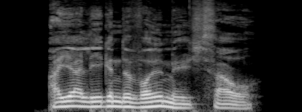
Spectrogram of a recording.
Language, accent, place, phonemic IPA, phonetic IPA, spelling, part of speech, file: German, Germany, Berlin, /ˌaɪ̯ɐ.leːɡəndə ˈvɔl.mɪlç.zaʊ̯/, [ˌaɪ̯ɐ.leːɡn̩də ˈvɔl.mɪlç.zaʊ̯], eierlegende Wollmilchsau, noun, De-eierlegende Wollmilchsau.ogg
- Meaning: an all-in-one device or person which has (or claims to have) only positive attributes and which can (or attempts to) do the work of several specialized tools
